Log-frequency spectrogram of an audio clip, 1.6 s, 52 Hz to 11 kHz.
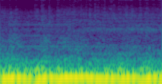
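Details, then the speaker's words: Big-block Monte Carlo hot rod after brakes and alignment done: deep, steady low V8 rumble idling evenly, no knocks or misses; running healthy. "Sounding good. Looks good outside."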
